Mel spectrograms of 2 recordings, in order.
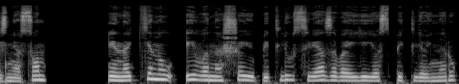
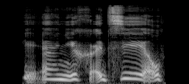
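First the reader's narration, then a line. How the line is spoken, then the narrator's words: Moaning. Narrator (Russian): простонал Ива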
